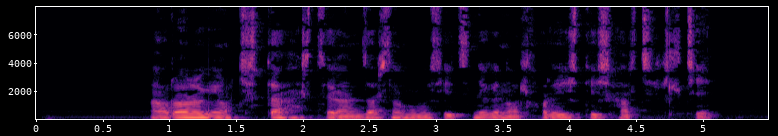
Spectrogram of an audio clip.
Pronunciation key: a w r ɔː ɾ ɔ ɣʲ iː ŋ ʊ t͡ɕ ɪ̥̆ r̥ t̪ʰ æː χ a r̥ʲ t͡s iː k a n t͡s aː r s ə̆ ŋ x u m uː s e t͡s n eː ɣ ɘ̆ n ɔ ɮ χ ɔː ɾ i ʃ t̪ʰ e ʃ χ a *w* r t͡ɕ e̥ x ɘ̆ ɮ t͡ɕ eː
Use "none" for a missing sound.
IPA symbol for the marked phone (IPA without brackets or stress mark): none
